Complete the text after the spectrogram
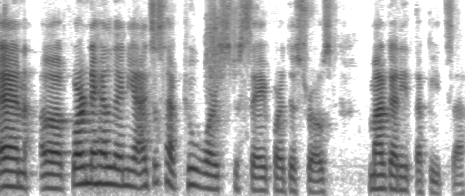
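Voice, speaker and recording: In a dry, close recording with no echo, a woman with a fairly low pitch talks fairly quickly, with lively intonation and big swings in loudness. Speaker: drag queen podcast co-host. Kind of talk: casual chat. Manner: animated.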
